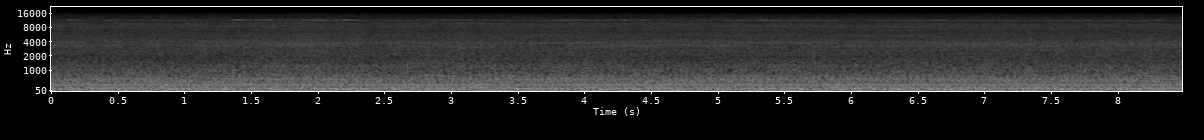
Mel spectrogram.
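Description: A small plane's propeller engine drones steadily from inside the cabin.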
